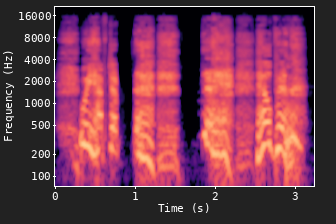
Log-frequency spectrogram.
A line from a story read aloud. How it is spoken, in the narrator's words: I panted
